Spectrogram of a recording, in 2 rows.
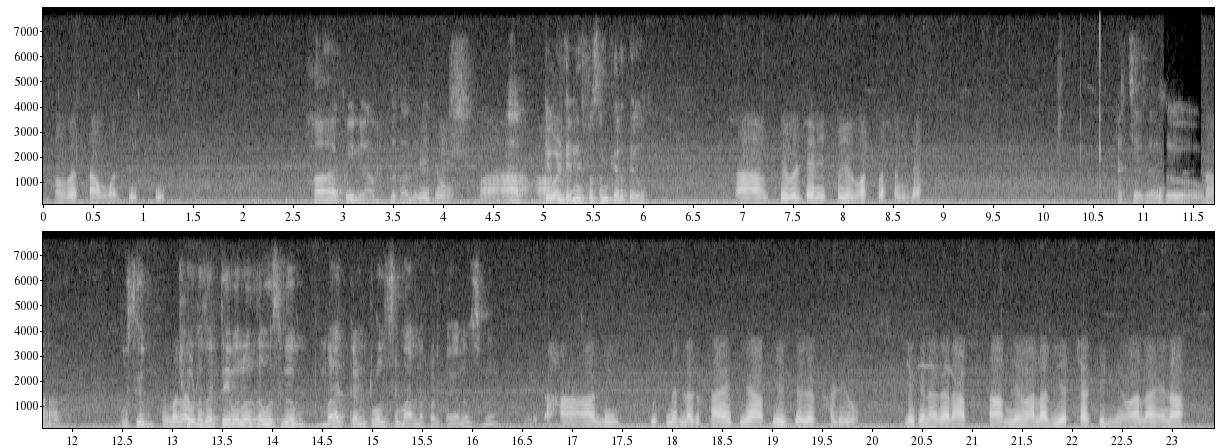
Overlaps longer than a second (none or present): none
